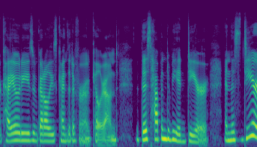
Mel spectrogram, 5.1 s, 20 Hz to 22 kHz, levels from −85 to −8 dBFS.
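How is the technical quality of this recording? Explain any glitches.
Nothing stood out on listening to this recording; there were no glitches to explain.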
